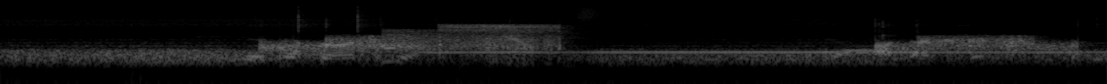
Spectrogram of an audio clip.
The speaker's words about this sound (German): Für CW ist natürlich ein schmaler Filter sinnvoll. Da stimmt jemand ab, da hört man es piepen.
